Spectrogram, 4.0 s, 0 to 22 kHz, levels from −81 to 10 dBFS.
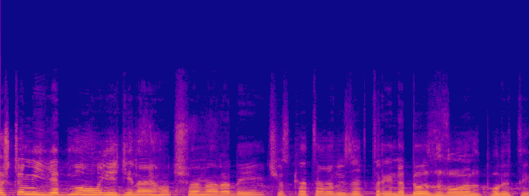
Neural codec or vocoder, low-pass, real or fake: codec, 32 kHz, 1.9 kbps, SNAC; 14.4 kHz; fake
